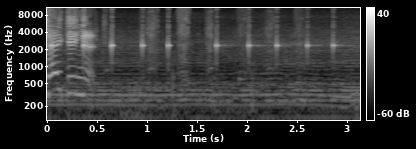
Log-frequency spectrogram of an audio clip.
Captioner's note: ticking; ticking, light buzzing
